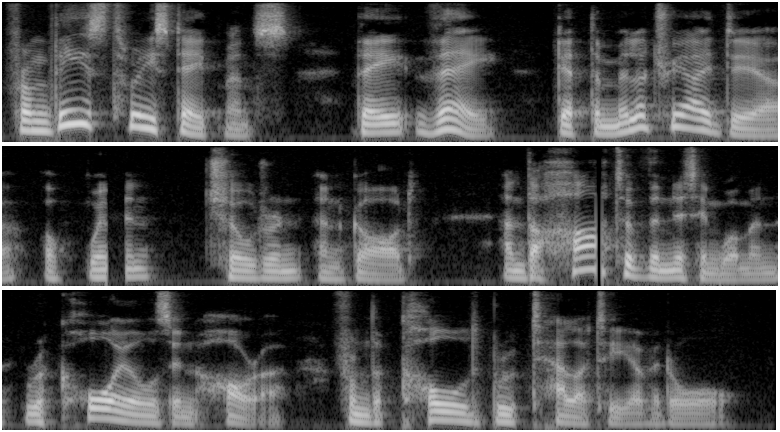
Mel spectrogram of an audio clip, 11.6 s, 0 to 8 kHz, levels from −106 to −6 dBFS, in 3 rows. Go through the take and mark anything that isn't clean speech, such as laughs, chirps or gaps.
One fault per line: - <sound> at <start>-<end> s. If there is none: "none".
- dropout at 4.4-4.5 s
- dropout at 6.9-6.9 s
